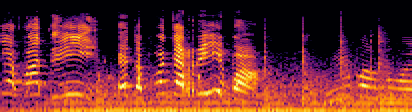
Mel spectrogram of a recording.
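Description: Young children's high-pitched voices calling out and chattering in play, busiest in the first two and a half seconds, with a low steady hum underneath.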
